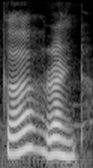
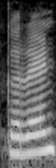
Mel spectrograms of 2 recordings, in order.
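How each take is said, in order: First: The second vowel sounds like a neutral 'uh'. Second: The second vowel sounds like a full 'eh'. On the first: The speaker calls it right. "ई एन टी को हम क्या पढ़ेंगे" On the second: The speaker calls it wrong. "करेंट नहीं पढ़ेंगे"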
